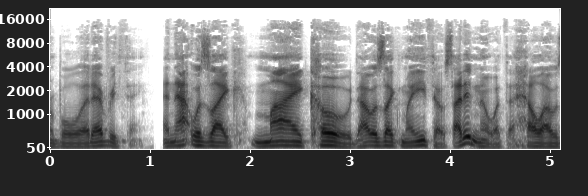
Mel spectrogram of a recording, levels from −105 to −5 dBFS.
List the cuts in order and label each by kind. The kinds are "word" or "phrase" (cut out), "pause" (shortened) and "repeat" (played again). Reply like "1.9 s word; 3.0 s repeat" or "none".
1.0 s pause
